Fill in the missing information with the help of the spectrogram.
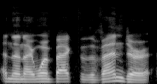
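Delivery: ordinary talk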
